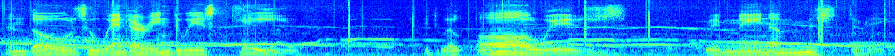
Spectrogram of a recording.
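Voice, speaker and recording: A man playing an ancient, sinister hermit storyteller in old radio horror, with a cackling, wavering voice and a theatrically menacing, drawn-out delivery. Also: lowish voice, very noisy. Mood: eerie, ominous. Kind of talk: 1940s radio horror acting. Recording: old radio broadcast with loud music.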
